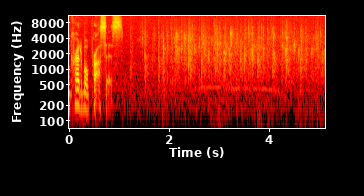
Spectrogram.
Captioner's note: applause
